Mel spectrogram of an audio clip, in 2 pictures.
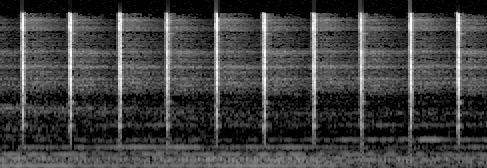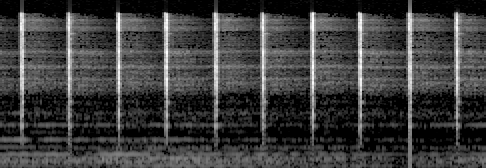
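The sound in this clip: A clock ticking steadily at about two crisp, sharp ticks per second, quiet against a faint low background hum.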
